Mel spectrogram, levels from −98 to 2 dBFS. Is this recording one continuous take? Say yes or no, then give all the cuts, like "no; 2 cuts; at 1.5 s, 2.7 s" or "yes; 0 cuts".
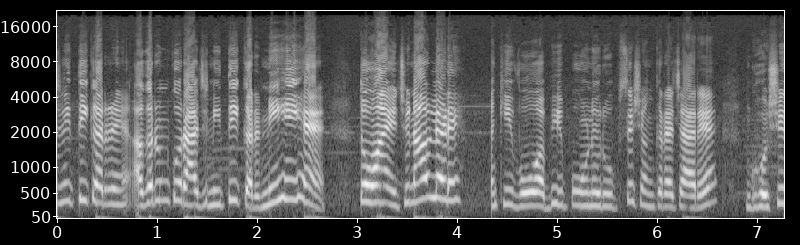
no; 1 cut; at 4.5 s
